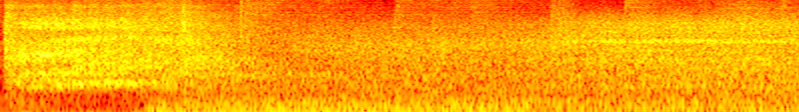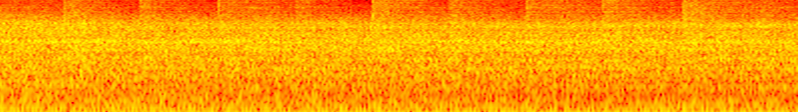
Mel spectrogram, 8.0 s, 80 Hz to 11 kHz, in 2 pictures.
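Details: 2011 Ford F450 diesel, code P1266, cylinder 6 injector high-to-low side short: starts to a deep, slightly uneven idle from cylinder 6 misfiring, power balance about -40; injector replaced.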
